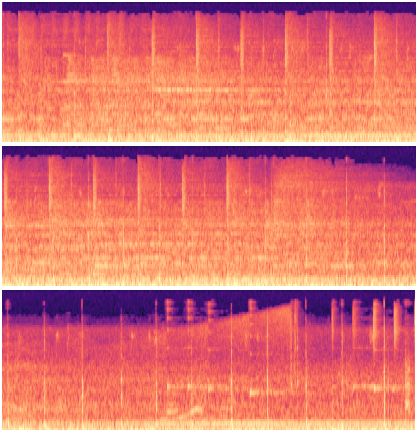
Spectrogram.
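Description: A football being juggled with the feet: a steady run of light kicks, about three a second, under background music.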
